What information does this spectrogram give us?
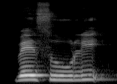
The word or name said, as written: besuli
